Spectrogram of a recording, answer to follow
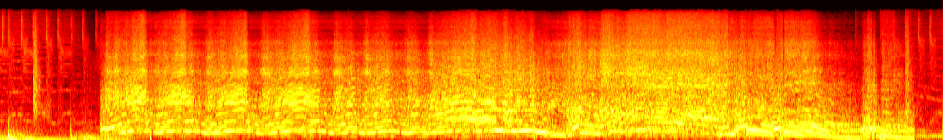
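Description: Honda Civic street-race cars at high revs, the engine note wavering up and down as the revs are held. About eight seconds in, it breaks into several falling glides as the cars speed past and away. A hip-hop beat plays for a moment at the start and comes back near the end.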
